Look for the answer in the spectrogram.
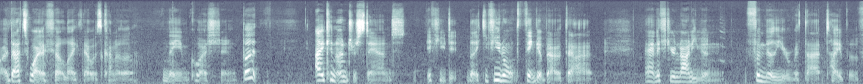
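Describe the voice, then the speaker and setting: A woman's voice: fairly high pitch, gravelly, slight background noise. A woman hosting a gaming video with casual playthrough commentary, informal and wry, often trailing off into muttered asides.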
